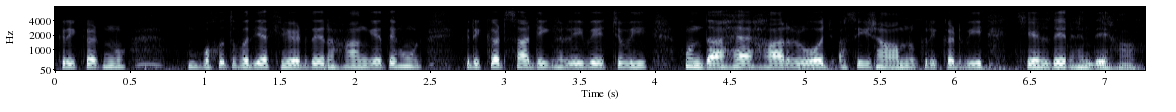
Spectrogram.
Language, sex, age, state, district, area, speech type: Punjabi, male, 30-45, Punjab, Amritsar, urban, spontaneous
